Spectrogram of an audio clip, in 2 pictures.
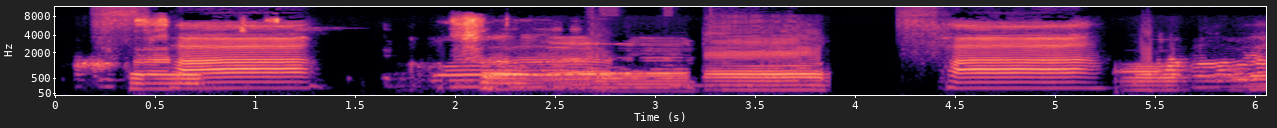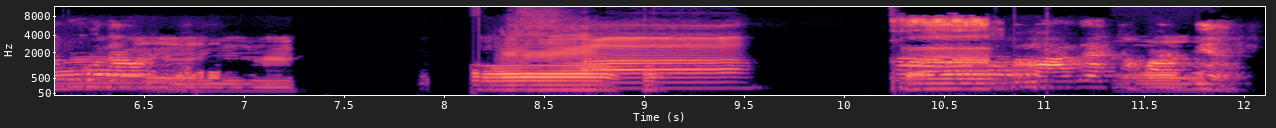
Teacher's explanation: ফা দুই ঠোঁট কাছাকাছি থাকবে, কিন্তু দুই ঠোঁট মিলবে না, একটু ফাঁকা থাকবে।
